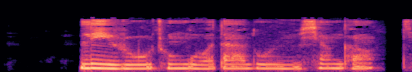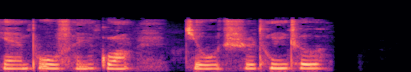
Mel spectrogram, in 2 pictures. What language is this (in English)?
Chinese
